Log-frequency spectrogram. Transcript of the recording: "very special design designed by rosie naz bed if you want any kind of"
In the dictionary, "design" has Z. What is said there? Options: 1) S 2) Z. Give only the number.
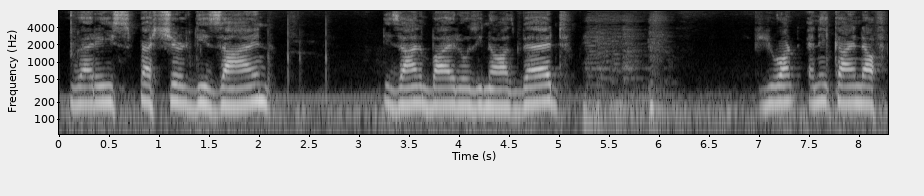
2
